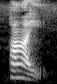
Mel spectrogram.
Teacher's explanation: The lips are brought together to obstruct oral cavity. P consonant is a voiceless consonant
